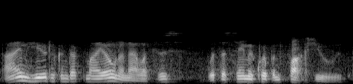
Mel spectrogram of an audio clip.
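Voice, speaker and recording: An actor playing a defiant, desperate scientist, scornful and theatrical, in an old radio drama. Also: male voice, mid-range voice, big pitch swings, quick pace, slightly rough. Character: indignant, defiant male scientist holding a gun, desperate. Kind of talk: 1930s-40s radio drama acting. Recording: muffled old radio broadcast recording.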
